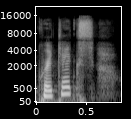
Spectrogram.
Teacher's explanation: critics, where the stress syllable is on the first syllable, crit, which has the short e sound, and then x, which has a short e sound also, and it ends with a hissing sound.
